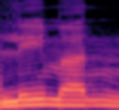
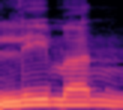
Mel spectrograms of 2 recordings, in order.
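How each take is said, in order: No difference in how they are said.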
